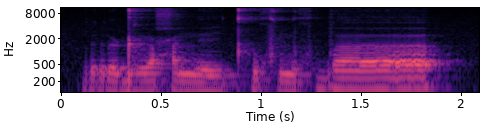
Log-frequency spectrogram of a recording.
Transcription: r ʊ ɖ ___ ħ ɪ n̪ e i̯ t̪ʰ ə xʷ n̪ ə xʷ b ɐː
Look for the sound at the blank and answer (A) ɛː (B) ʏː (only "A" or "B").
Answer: B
